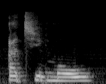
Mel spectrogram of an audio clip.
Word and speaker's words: atimo: And so datimon, kitachimon, atimo, with a kind of W sound at the end of it.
